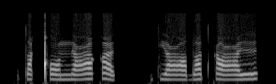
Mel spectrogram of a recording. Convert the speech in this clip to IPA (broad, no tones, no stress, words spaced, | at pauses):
tˤɛǃʰɔnɪ ʕiqɪ | tʲɜʕɒdˤɛtkɑ ʕɪ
